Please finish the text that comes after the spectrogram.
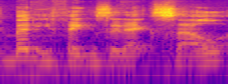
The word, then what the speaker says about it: Xel: Honestly, combat isn't much to write home about, which is a shame, because like many things in X-cell, I said it right that time, yay, I really do appreciate what it was going for, it was just pulled off really badly.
